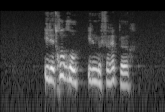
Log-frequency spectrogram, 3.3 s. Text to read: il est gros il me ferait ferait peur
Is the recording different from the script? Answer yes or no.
yes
